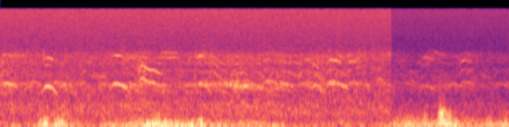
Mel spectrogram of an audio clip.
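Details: Winter gulls flying as a flock over the East Sea utter curved, repeated mewing calls while gentle waves and gusts thump low in the background.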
